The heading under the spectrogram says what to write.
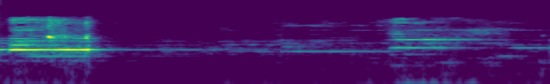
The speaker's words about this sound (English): Okay. Can everybody hear now? It's a song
